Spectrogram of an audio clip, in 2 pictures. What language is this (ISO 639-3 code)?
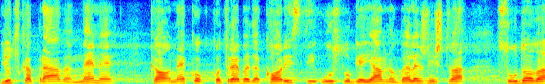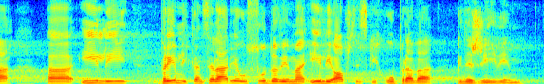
srp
